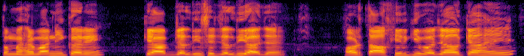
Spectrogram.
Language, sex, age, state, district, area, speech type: Urdu, male, 60+, Telangana, Hyderabad, urban, spontaneous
